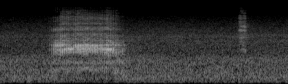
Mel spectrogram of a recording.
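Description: A superb lyrebird gives one harsh, rasping note lasting under a second, followed by a brief faint click; otherwise quiet.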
